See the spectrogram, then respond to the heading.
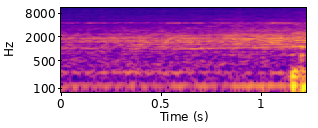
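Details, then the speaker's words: Panasonic DVD-RP56 spindle motor driven directly at 4 volts from a bench power supply, disconnected from circuit: thin high whine over a faint rough rasp swelling near the end; bearings worn, motor shot. "oh listen to the bearings they're not in good shape that motor is shot"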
